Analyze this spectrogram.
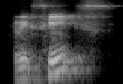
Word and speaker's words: receipts: P is silent. You should not pronounce receipts.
